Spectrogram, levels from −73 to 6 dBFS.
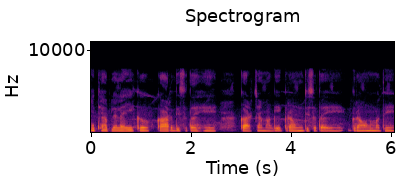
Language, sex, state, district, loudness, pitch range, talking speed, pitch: Marathi, female, Maharashtra, Dhule, -21 LUFS, 190-200 Hz, 140 wpm, 195 Hz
